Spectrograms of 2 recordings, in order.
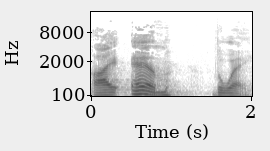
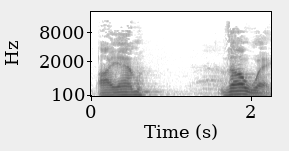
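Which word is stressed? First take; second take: am; the. First: The stress falls on "am". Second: The stress falls on "the".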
